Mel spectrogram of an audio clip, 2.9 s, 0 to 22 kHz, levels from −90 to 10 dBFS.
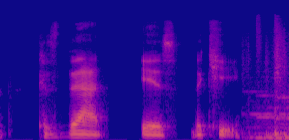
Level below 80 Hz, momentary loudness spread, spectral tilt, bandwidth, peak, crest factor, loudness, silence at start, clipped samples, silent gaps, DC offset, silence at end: -60 dBFS; 15 LU; -5 dB/octave; 14 kHz; -18 dBFS; 24 dB; -39 LUFS; 0.4 s; under 0.1%; 1.26-1.39 s; under 0.1%; 0 s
